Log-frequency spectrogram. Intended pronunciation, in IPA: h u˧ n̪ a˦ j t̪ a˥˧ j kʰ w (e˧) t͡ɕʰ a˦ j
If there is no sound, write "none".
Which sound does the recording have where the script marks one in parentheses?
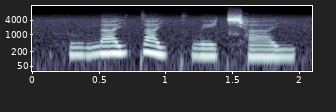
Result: e˦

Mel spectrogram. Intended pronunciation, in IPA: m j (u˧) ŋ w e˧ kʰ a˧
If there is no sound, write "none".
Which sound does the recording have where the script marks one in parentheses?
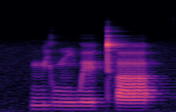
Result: u˧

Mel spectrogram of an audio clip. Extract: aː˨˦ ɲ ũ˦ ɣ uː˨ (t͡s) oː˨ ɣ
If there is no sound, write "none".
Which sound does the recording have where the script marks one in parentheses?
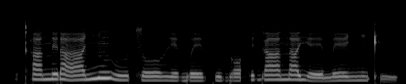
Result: t͡s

